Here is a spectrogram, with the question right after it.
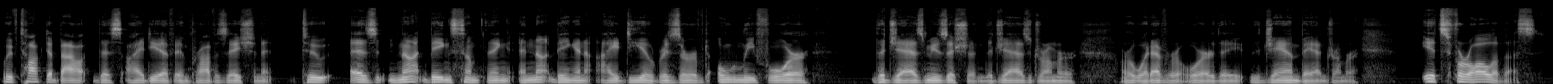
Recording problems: none

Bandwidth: 14.5 kHz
